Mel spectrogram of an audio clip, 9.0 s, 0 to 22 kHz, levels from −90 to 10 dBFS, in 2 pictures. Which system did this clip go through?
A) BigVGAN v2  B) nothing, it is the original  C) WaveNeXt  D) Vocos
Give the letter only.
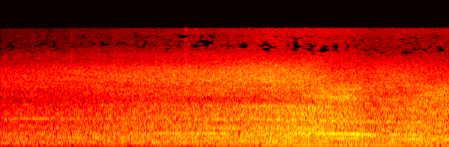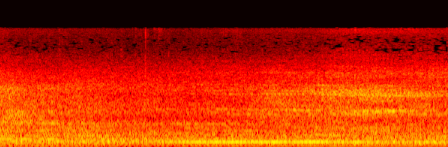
B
